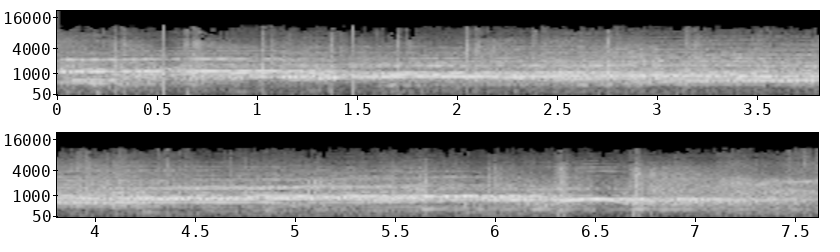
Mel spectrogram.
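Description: A crowd cheers and claps steadily as a speaker comes up to minister at a church gathering, with whoops and high shouts rising over a dense wash of applause that stays loud for the whole stretch before tapering slightly at the end.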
